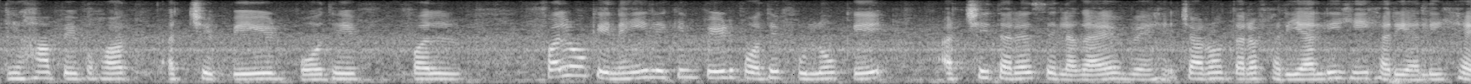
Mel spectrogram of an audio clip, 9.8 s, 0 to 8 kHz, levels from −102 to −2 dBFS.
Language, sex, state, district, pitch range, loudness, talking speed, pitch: Hindi, female, Bihar, Darbhanga, 185-215 Hz, -15 LUFS, 155 wpm, 200 Hz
